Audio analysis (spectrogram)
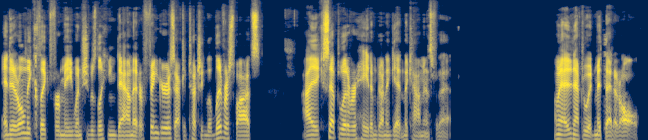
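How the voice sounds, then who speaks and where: A man's voice: on the low side, steady tone, quick pace, pushed and bright, no echo. A man co-hosting an anime reaction show, talking through his notes in casual, winding explanations and poking fun at himself. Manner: chatty, self-deprecating, long winding explanations. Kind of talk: casual discussion of an anime episode.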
